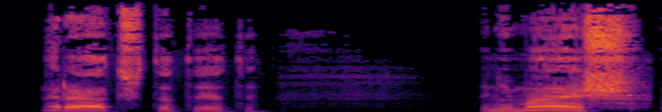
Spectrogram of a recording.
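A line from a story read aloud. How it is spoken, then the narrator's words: Sigh. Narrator (Russian): он вздохнул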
